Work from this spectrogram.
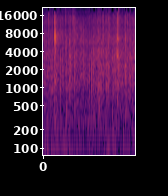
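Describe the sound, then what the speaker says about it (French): Heavy rain pours down steadily, a dense continuous hiss of drops drumming on surfaces with a few sharper splatters, with no voices. "il pleut à torrent, c'est horrible"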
